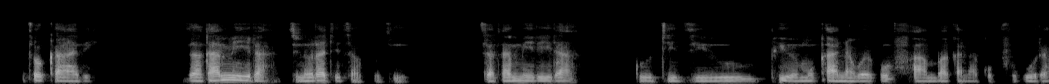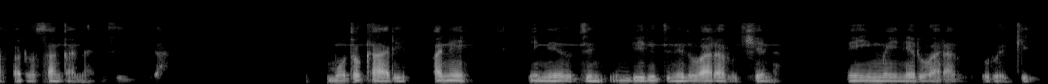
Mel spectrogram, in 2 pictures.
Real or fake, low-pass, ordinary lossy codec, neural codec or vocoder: fake; 7.2 kHz; AAC, 32 kbps; codec, 44.1 kHz, 7.8 kbps, DAC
